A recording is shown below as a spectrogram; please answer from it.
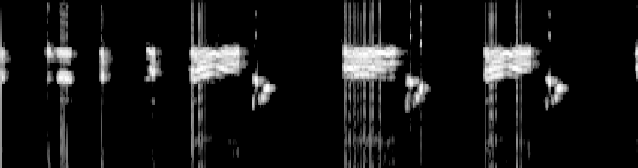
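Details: Zitting cisticola, newly caught from the wild, opening with scattered short chips and then giving rhythmic buzzy wavering phrases, each closed by two thin chips.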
